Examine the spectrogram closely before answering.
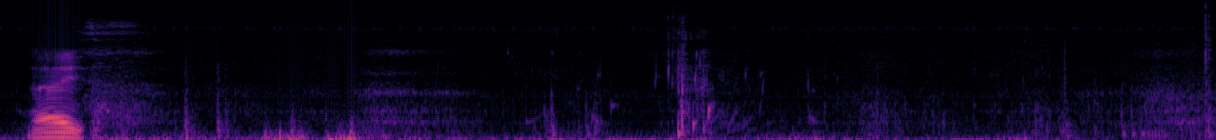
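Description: A fish splashes as it is let go into the water.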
